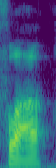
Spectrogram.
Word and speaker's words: vla: but it's called flaw that's VLA but it's pronounced flaw so it comes in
